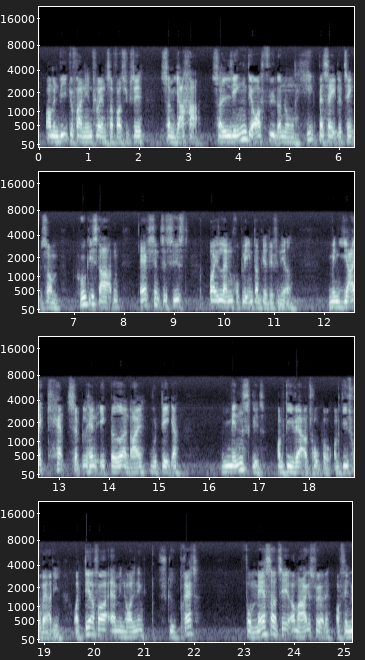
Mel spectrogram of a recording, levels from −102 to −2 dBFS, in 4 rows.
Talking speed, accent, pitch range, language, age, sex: 165 wpm, native, 105-130 Hz, Danish, 30-49, male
